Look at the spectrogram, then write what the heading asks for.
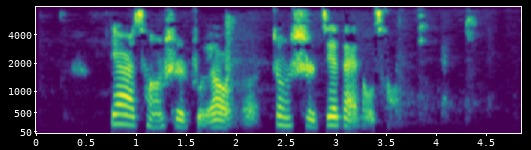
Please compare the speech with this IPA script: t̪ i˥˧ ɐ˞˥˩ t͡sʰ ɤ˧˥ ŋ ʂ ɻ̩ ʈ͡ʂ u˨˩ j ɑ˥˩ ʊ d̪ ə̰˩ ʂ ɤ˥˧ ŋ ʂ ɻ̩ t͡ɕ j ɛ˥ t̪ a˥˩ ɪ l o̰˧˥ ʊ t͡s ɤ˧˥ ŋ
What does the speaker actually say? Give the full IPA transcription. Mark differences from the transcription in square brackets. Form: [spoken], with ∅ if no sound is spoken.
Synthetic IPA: t̪ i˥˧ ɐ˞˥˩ t͡sʰ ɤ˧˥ ŋ ʂ ɻ̩ ʈ͡ʂ u˨˩ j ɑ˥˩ ʊ d̪ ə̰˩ [ʈ͡ʂ] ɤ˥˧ ŋ ʂ ɻ̩ t͡ɕ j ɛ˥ t̪ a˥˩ ɪ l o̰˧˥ ʊ [t͡sʰ] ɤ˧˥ ŋ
